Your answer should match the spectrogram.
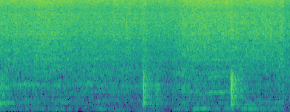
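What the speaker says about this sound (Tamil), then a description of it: "வெங்காயம் போட்டு வதக்கணும்." Onions sauté in a pan with a steady close sizzle, broken by two sharp scrapes of a stirring spoon against the metal, and no talk.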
